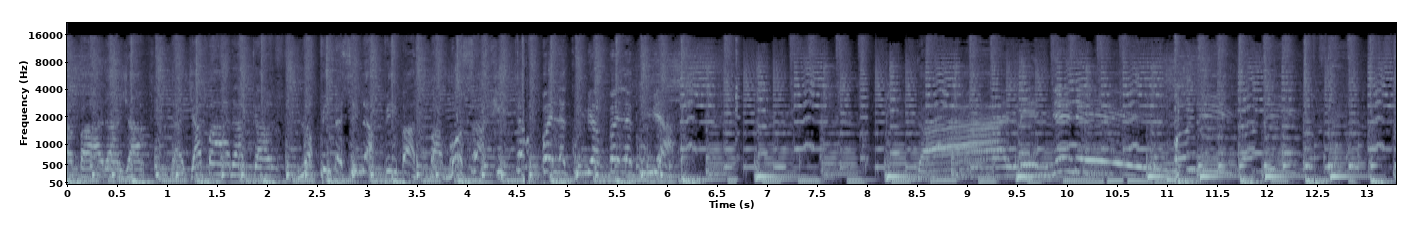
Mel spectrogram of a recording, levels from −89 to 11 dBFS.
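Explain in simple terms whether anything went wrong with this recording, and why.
Damaged data in a compressed stream causes brief glitches at 4.53, 6.68 and 11.04 s: the player misreads the corrupted chunks and garbles them.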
